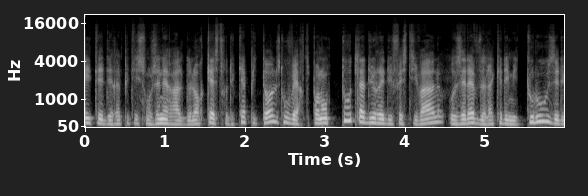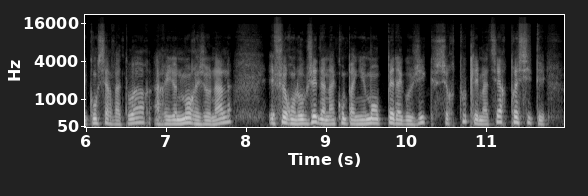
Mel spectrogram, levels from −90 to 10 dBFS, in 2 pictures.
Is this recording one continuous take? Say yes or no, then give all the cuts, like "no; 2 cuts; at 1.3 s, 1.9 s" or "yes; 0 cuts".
no; 1 cut; at 2.4 s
